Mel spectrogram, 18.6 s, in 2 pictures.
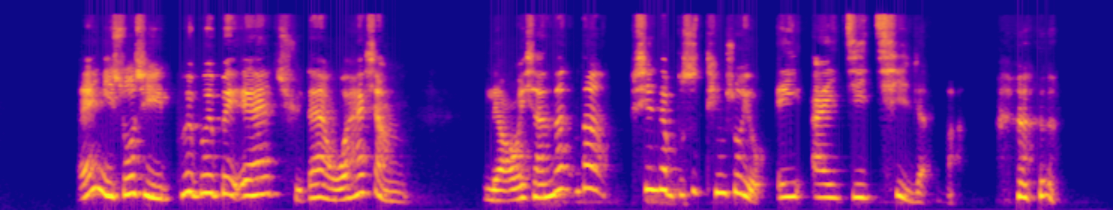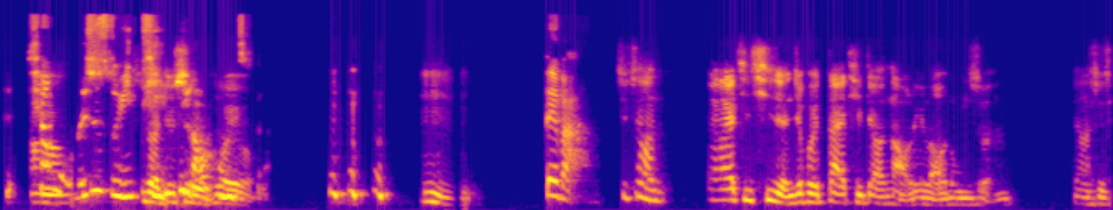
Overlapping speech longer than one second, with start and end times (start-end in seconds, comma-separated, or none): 9.5-11.4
